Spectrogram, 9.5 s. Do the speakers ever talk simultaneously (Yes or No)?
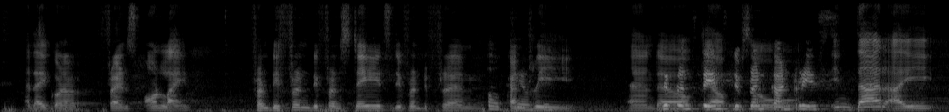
Yes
